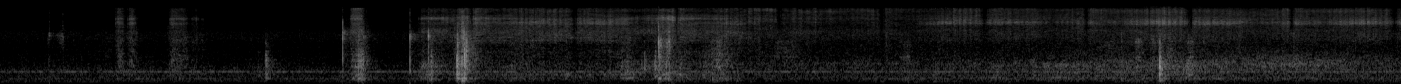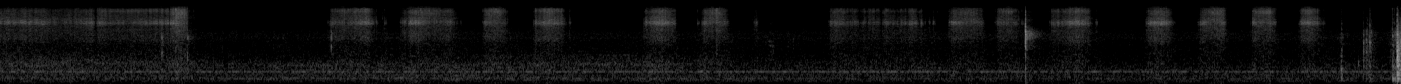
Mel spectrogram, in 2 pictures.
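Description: Micro hobby servo motors whirring as a servo tester drives them. A long continuous run through the first half, then short whirs about twice a second in the second half, over a faint steady hum.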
